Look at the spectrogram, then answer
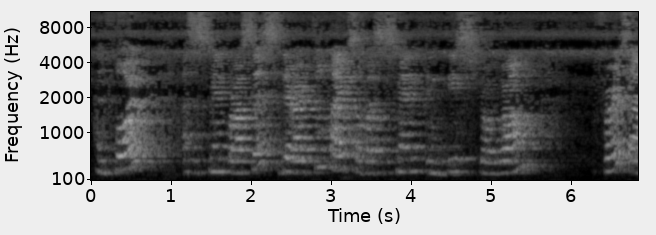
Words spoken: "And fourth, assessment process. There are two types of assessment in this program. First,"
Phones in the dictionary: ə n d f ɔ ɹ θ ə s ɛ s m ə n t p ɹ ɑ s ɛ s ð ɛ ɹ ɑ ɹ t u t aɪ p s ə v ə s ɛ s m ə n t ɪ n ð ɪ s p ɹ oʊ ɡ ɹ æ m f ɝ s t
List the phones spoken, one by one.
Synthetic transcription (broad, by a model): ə n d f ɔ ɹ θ ə s ɛ s m ə n t p ɹ ɑ s ɛ s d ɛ ɹ ɑ ɹ t u t aɪ p s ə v ə s ɛ s m ə n t ɪ n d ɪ s p ɹ oʊ ɡ ɹ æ m f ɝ s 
